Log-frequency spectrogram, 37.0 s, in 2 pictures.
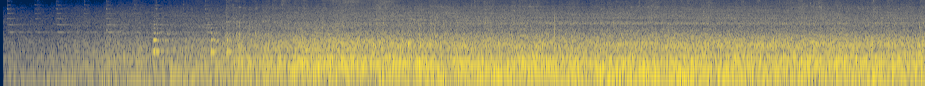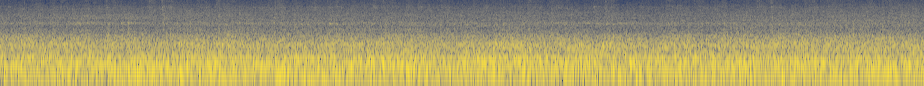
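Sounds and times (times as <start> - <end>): freight train wheels on rails: 0.1 - 36.9.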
